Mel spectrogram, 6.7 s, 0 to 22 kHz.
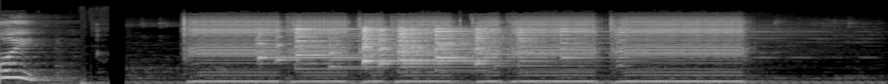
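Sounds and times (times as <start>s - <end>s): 
mobile phone ringtone during a recording session: 1.4s - 6.2s.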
